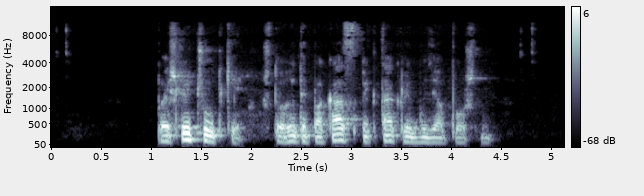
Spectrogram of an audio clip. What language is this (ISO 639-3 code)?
bel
